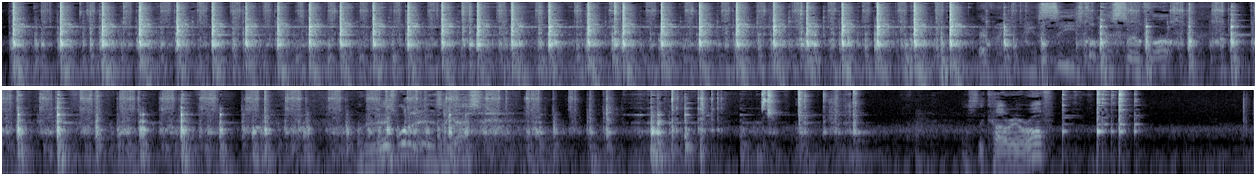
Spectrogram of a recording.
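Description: Hand ratchet clicking rapidly and evenly as it undoes a brake caliper carrier bolt, each click with a slight metallic ring. After about ten seconds the clicking turns slower and irregular, mixed with light metal clinks.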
